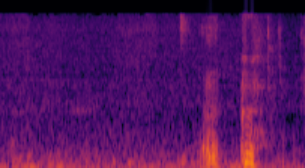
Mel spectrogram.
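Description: A dog lets out two short, breathy pants in quick succession against a steady low background hum, with quiet stillness before and after.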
